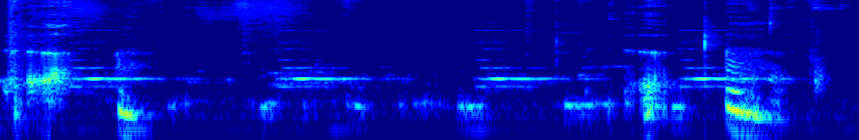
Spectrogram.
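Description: Operating theatre background: music playing with a recurring held tone, low murmuring voices, and a few light metal clicks of surgical instruments during skin suturing.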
